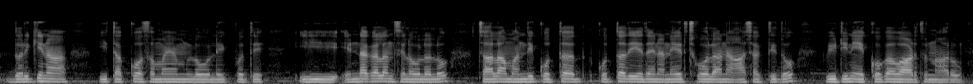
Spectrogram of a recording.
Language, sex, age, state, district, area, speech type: Telugu, male, 18-30, Telangana, Medak, rural, spontaneous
